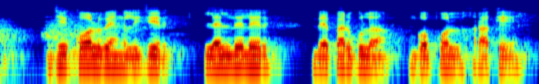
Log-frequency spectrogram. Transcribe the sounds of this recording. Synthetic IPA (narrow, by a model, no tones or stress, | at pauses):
d͡ʒekɔlbɛŋɡlid͡ʑeɾ | lelɖeleɾ | bɛpaɾɡulaɡɔpɔlɾakʰe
